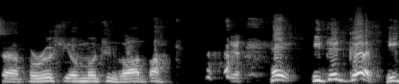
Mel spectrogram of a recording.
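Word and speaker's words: Mönchengladbach: i i thought that he said more along lines of back than bach which is i know nitpicky yeah it's i think that's the brazilian thing coming out there that's how they would do that with a b-a-c-h maybe uh like the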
